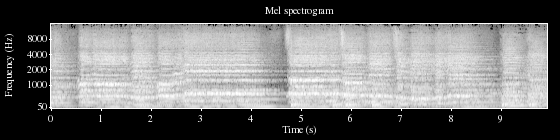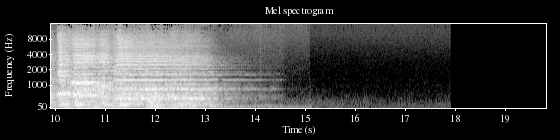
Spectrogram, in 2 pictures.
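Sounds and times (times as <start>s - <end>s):
cheer music: 0.0s - 14.6s.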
